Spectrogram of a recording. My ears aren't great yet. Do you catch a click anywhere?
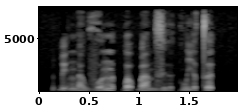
no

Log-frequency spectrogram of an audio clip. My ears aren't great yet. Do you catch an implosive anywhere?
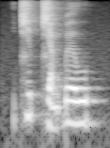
yes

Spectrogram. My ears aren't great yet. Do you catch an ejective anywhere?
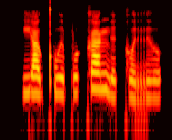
yes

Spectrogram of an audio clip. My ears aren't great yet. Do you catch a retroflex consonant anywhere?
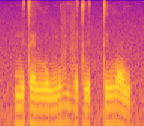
no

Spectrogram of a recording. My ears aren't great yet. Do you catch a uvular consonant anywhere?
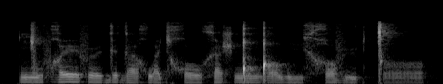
yes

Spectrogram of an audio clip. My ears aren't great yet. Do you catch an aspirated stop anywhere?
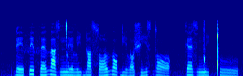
no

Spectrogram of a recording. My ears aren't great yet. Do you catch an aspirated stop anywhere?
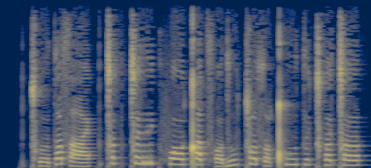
yes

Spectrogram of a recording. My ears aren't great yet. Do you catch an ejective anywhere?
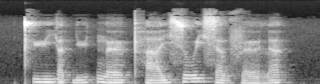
no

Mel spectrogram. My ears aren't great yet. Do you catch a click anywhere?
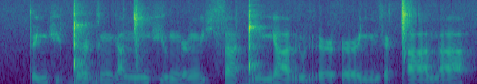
yes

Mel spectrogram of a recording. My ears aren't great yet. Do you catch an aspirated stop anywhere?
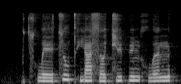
yes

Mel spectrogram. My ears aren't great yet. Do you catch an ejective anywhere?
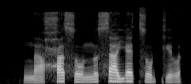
no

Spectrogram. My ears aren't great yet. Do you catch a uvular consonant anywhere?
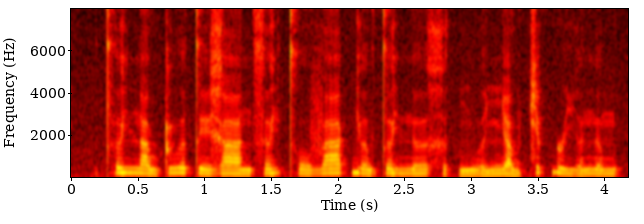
no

